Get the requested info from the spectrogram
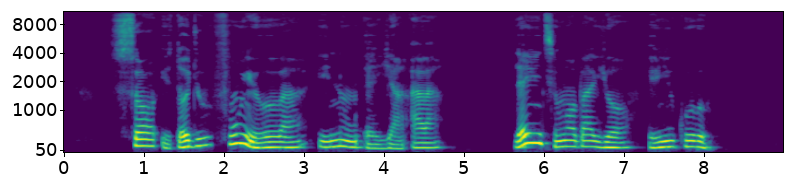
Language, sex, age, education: Yoruba, male, 46-60, tertiary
